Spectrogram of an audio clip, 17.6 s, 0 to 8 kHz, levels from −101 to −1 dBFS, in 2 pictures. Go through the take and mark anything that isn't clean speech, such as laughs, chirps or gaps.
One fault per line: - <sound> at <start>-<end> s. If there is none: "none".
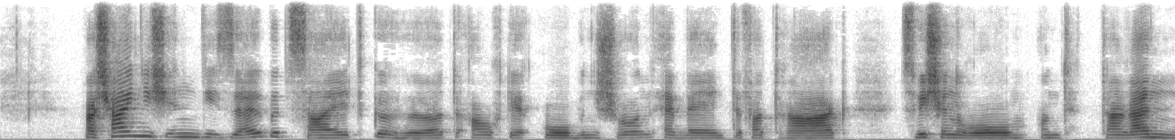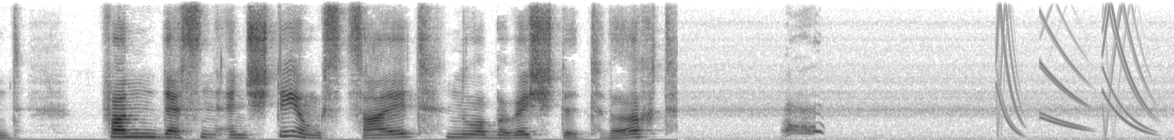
- bark at 14.7-15.0 s
- chirp at 16.3-17.5 s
